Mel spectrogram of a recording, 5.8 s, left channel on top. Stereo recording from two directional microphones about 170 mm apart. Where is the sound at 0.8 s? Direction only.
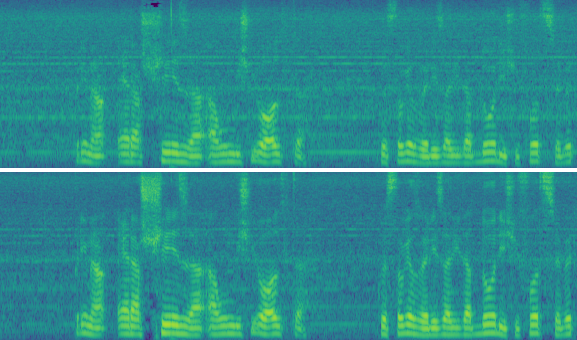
50° right (ahead or behind).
